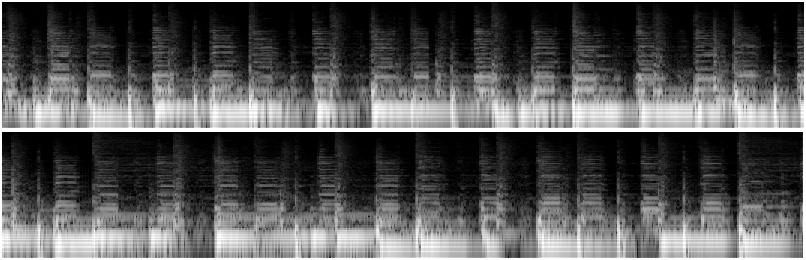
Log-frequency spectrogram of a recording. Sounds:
music

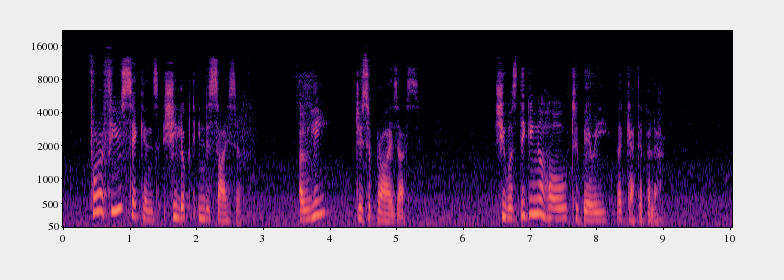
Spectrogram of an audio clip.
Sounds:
speech

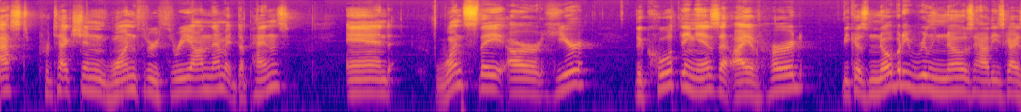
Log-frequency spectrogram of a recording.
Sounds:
speech

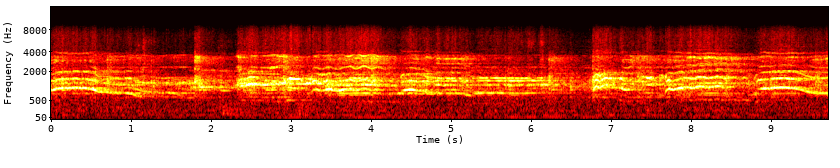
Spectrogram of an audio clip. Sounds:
music

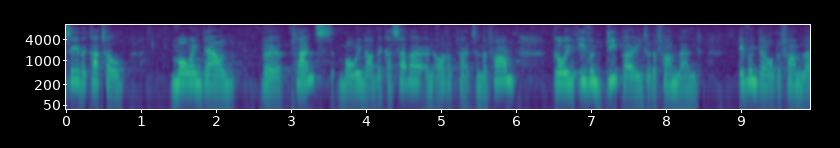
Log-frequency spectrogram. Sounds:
speech

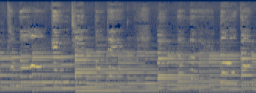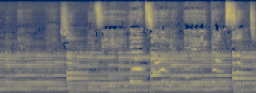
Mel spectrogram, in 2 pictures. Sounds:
musical instrument
music
piano

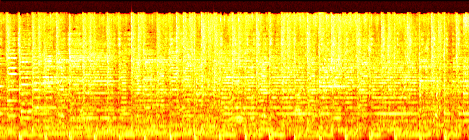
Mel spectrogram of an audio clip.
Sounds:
speech
music

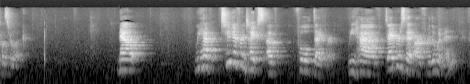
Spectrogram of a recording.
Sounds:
speech

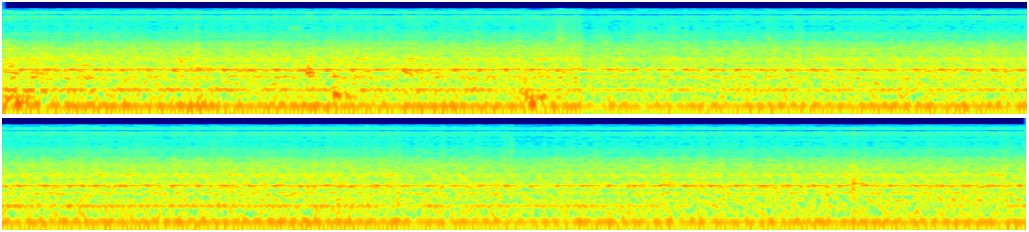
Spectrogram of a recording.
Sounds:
vehicle
outside, urban or man-made

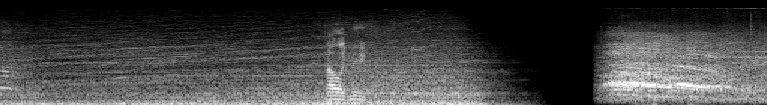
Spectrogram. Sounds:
speech

